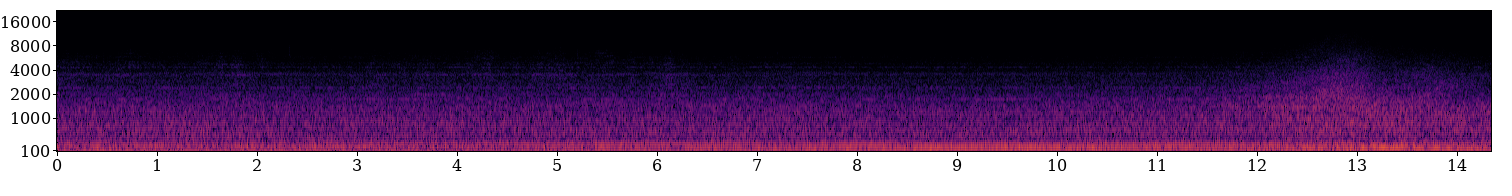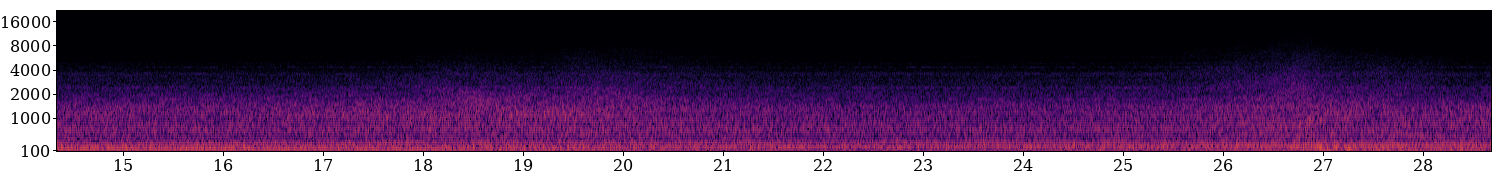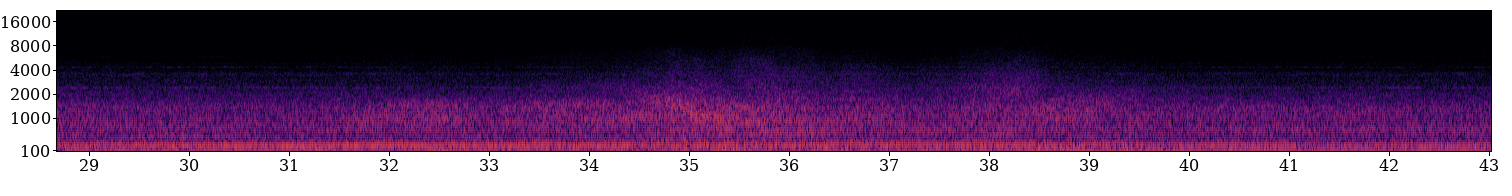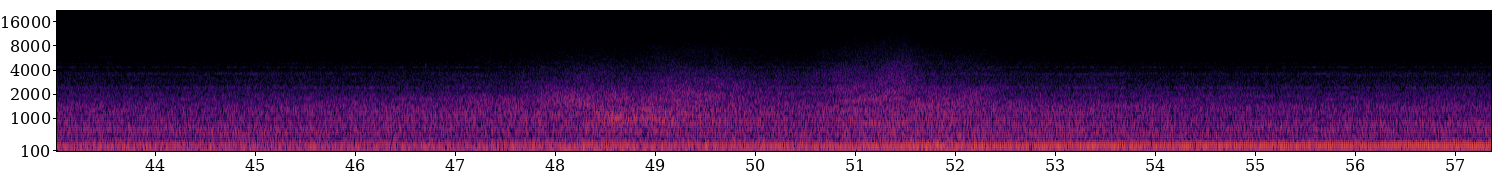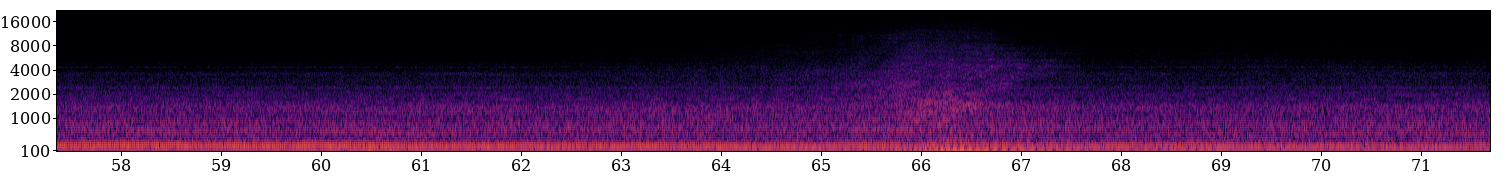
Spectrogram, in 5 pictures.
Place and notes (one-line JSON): {"title": "Frimmersdorf, Kraftwerk", "date": "2011-10-03 14:50:00", "description": "Frimmersdorf powerplant, sound of generators", "latitude": "51.06", "longitude": "6.58", "altitude": "71", "timezone": "Europe/Berlin"}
